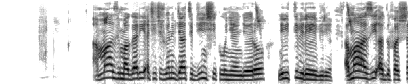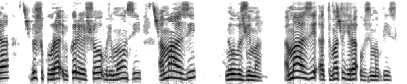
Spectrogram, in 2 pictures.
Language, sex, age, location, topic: Kinyarwanda, female, 50+, Nyagatare, agriculture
